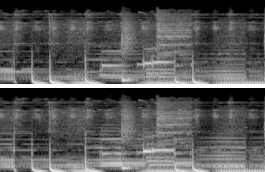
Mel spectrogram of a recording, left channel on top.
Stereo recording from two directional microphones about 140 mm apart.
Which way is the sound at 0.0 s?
10° right (ahead or behind).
